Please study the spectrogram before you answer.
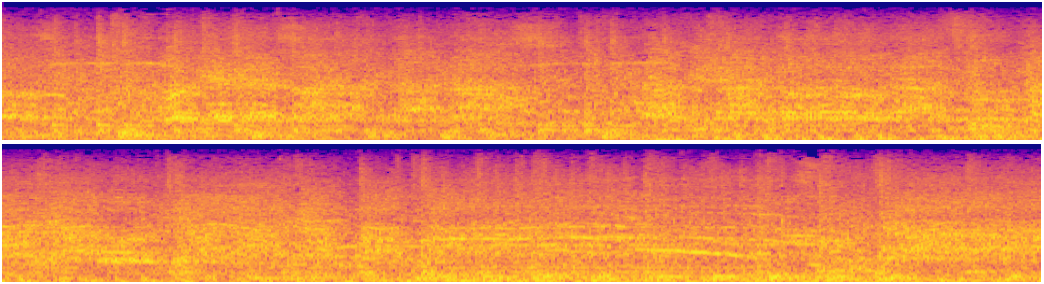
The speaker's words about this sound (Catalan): plorant desconsoladament com molts aficionats argentins aquí al Latin Palace, que mireu com sona.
